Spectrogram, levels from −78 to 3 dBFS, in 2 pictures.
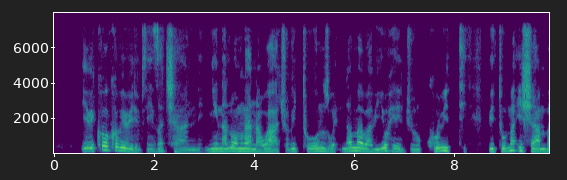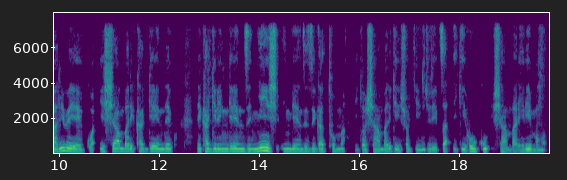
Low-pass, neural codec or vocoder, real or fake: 7.2 kHz; codec, 16 kHz in and 24 kHz out, 2.2 kbps, FireRedTTS-2 codec; fake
